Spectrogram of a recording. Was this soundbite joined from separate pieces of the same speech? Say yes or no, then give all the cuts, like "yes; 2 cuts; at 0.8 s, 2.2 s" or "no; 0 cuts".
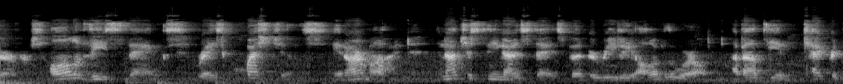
yes; 1 cut; at 1.2 s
